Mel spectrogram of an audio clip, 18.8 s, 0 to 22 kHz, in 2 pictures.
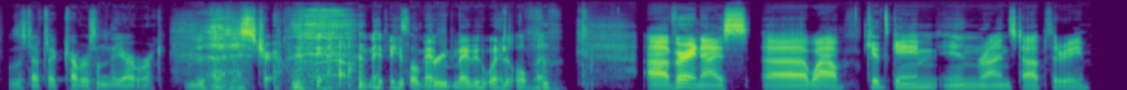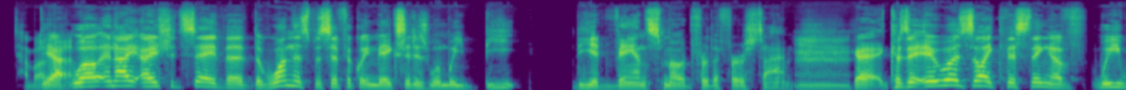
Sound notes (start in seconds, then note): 1.5 laughs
